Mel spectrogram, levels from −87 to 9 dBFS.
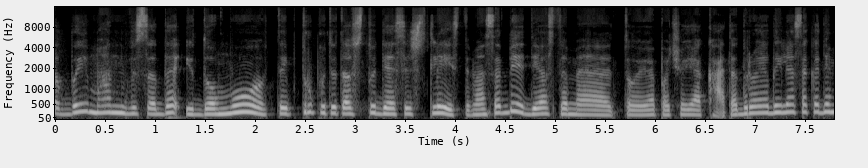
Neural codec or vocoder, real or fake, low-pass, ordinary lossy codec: none; real; 14.4 kHz; Opus, 16 kbps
